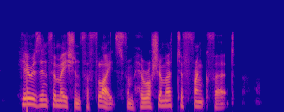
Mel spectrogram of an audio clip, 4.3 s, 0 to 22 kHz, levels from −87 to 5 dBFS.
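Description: At 0.4 s, right before "is information for flights", and again at 1.86 s, just after that phrase, there's unconcealed Bluetooth headset packet loss. One tiny chunk of speech, about 7.5 ms, fitting a single lost frame, drops out with no patching, leaving a brief hole with abrupt edges over the light grain of the mSBC headset link.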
